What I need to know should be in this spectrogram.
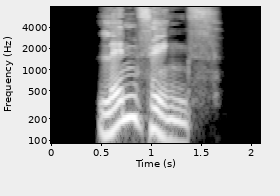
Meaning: genitive of Lenzing
- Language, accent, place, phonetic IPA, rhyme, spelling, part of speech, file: German, Germany, Berlin, [ˈlɛnt͡sɪŋs], -ɛnt͡sɪŋs, Lenzings, noun, De-Lenzings.ogg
